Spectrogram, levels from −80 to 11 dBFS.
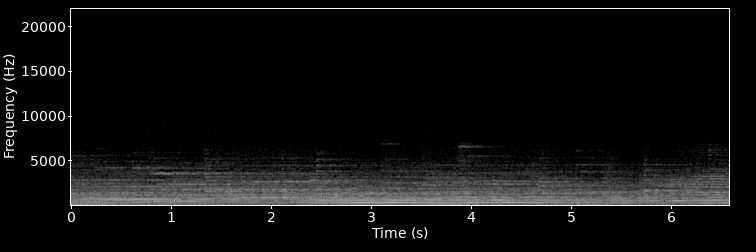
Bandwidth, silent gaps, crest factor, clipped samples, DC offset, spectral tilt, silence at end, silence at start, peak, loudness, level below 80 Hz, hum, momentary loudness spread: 11 kHz; none; 14 dB; under 0.1%; under 0.1%; -6.5 dB/octave; 0 s; 0 s; -14 dBFS; -28 LUFS; -64 dBFS; none; 6 LU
